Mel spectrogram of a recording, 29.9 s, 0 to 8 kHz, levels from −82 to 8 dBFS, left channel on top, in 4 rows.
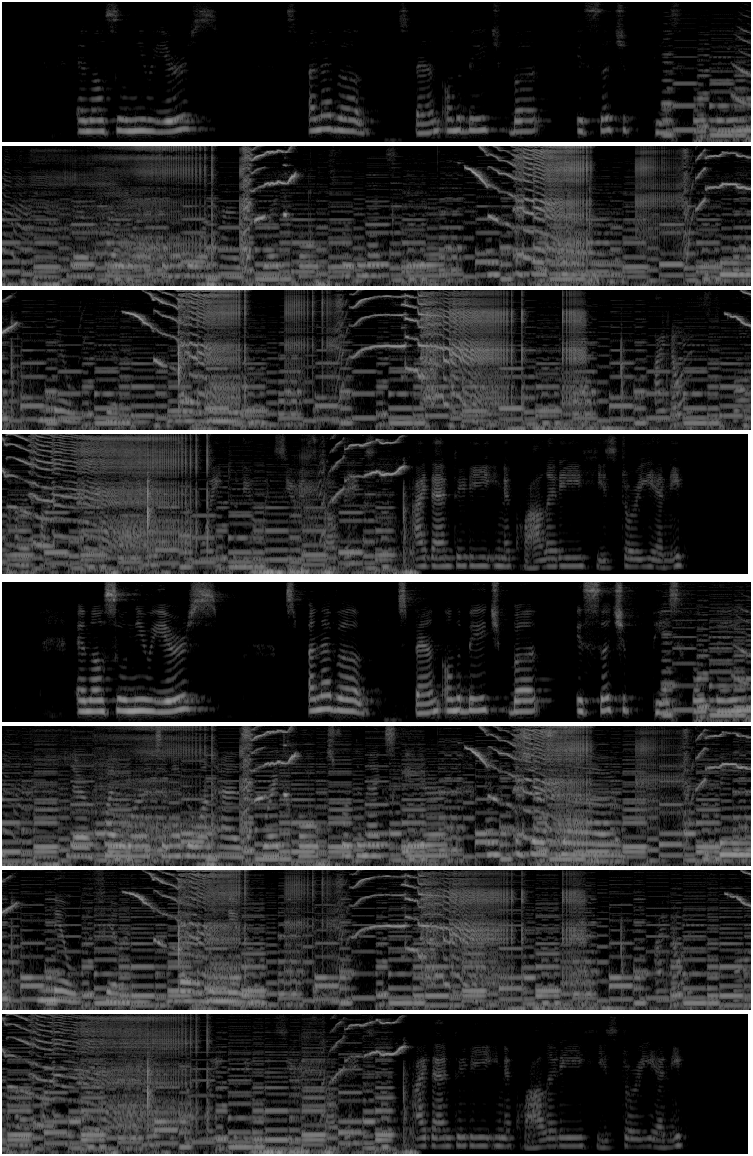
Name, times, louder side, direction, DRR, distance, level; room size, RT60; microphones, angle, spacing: voice 1, 0.7-2.2 2.8-5.5 5.7-7.7 8.1-13.8 14.5-17.6 18.0-18.5, right 6 dB, 90° right, 0.4 m, -41 dB
sound 1, 6.6-26.4, right 3 dB, 75° right, 1.0 m, -42 dB
sound 2, 6.9-10.9 11.4-13.5 13.8-15.2 15.8-15.9 16.2-17.4 17.8-21.9 22.2-24.5 24.9-26.6, left 3 dB, 10° left, 0.3 m, -36 dB
voice 2, 21.5-26.2 26.6-29.3, left 2 dB, 80° left, 1.2 m, -51 dB
3.6 x 2.8 x 2.4 m
head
